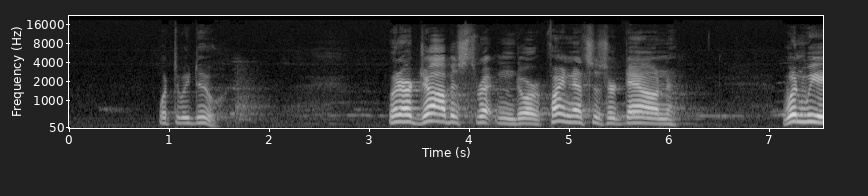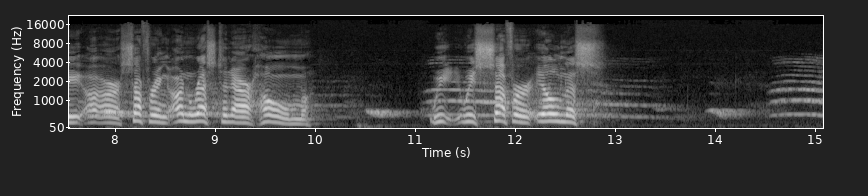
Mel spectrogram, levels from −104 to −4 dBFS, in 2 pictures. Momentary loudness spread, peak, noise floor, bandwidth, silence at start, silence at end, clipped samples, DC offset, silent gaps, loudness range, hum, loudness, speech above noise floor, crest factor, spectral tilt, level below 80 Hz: 21 LU; -12 dBFS; -73 dBFS; 17.5 kHz; 0.9 s; 0 s; under 0.1%; under 0.1%; none; 5 LU; none; -30 LUFS; 43 dB; 20 dB; -3 dB/octave; -80 dBFS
